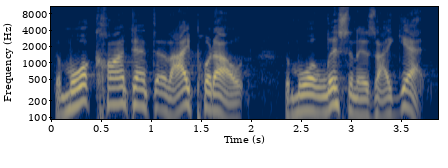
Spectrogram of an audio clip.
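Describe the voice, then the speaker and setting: This podcast host, a man with a New England accent, talks live in the studio in a mid-range voice at normal speed. His style is straightforward and energetic, driving every point home.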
